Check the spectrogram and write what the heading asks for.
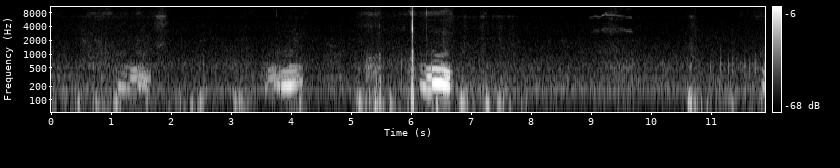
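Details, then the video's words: Bongbong, a domestic cat asleep in its owner's bed, snores noisily: separated raspy, rattling snorts every two to three seconds, one louder burst midway, with faint bedroom rustling and a sharp click. "고양이 코골이 실화냐?"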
